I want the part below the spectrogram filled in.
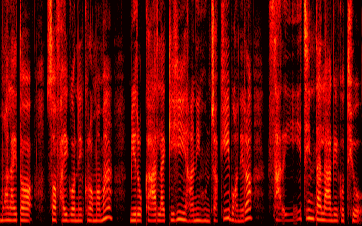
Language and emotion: Nepali, fearful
